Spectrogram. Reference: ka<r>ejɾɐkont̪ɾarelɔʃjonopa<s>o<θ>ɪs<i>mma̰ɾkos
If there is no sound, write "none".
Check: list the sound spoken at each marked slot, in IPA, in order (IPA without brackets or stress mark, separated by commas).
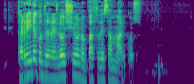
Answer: r, θ, ð, a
